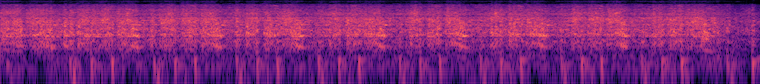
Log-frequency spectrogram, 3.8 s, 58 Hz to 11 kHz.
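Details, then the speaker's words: Audi TT with a misfire, compression test while cranking: even chuffs about two and a half per second with no weak beats; cylinders 1–3 read about 175, normal compression (cylinder 4 later found low at 125). "So, on cylinder one, we're about 175, which is good. Let's go for cylinder 2. So on cylinder two, we're looking at about 175 as well, which is great."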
